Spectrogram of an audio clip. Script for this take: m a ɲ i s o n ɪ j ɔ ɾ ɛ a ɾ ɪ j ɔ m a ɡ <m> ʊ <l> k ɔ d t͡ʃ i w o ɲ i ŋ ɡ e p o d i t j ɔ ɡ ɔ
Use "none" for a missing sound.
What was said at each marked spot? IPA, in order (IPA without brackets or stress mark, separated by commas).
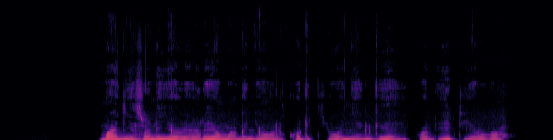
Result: ɲ, l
